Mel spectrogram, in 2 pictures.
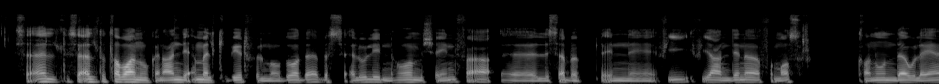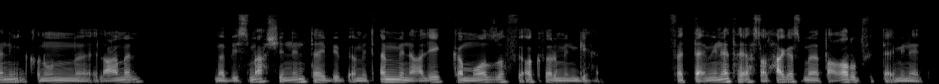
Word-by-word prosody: سألت، 130 -2 +1
سألت 120 0 +4
طبعًا 115 -2 +8
وكان 100 0 -1
عندي 100 +1 +4
أمَل 110 -2 +3
كبير 105 +3 -1
في - - -10
الموضوع 90 +3 0
ده، 115 +4 0
بس 110 -2 -4
قالوا 105 +3 -2
لي 115 0 0
إن 100 -4 -2
هو 105 +3 0
مش 100 -2 -3
هينفَع 110 +3 0
آآ 90 -2 -3
لسبب، 90 0 -1 0.2
لإن 85 -2 -3
في 115 +3 -4
في 110 - -5
عندنا 105 +1 +1
في - - -10
مصر - - -3 0.4
قانون 100 +2 -1
دولة 100 -1 +3
يعني، 105 +4 -1
قانون 95 0 -3
العمل 100 +8 -2 0.8
ما 90 - 0
بيسمَحش 105 +10 0
إن 100 0 -3
أنت 125 +2 -3
ي 105 -2 +1
بيبقى 90 -1 -6
متأمن 110 +3 0
عليك 105 +8 -1
كموظف 105 +5 0
في 120 - -6
أكتر 100 -2 -1
من 95 -1 -3
جهة. 90 -1 -7 0.7
فالتأمينات 115 +7 +1
هيحصَل - - +1
حاجة 110 +2 +5
اسمها 105 -6 -1
تعارُض 110 +2 +2
في - - -15
التأمينات. 85 -2 -5
100 Hz, 160 wpm, -32 LUFS, 95-110 Hz, 0.8 s, طبعًا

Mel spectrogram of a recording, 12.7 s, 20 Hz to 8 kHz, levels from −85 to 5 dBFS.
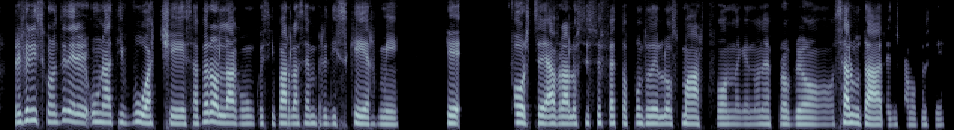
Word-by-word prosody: preferiscono 215 0 0
tenere 205 -3 +1
una 200 -2 0
TV 195 +1 -1
accesa, 170 -1 0
però 210 +2 +5
là 180 -2 +4
comunque 165 0 -7
si 175 +1 -10
parla 170 -1 +2
sempre 175 -1 -5
di 165 - -8
schermi, 160 -4 -1 0.6
che 175 -2 +2 0.6
forse 185 -2 +3
avrà 165 0 +5
lo 165 0 0
stesso 175 +2 -8
effetto 175 -1 -3
appunto 170 +1 -4
dello 165 -1 +1
smartphone, 155 -2 -2
che 155 0 -10
non 155 +1 -9
è 155 -1 -3
proprio 150 -1 -2
salutare, 155 -6 +3
diciamo 145 -1 -12
così. 145 -1 -14
170 Hz, 135 wpm, -23 LUFS, 155-185 Hz, 0.6 s, però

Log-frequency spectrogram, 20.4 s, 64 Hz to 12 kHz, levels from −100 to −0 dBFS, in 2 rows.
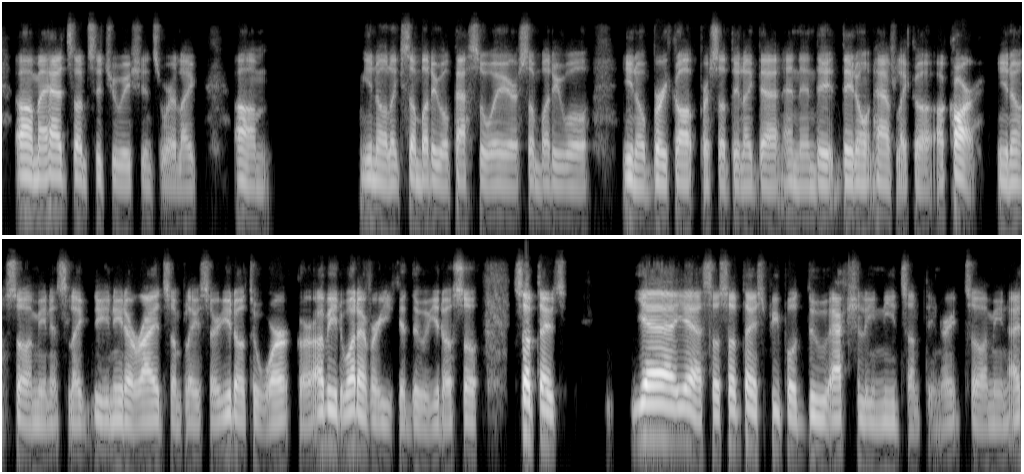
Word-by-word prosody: um, 120 -2 +4
I 115 - +2
had 120 -1 +2
some 110 - -3
situations 100 -3 -8
where, - - -7
like, 95 0 -7 0.4
um, 95 -1 -2 0.9
you 115 0 -4
know, 110 -2 -2
like, 100 0 -4
somebody 110 0 -1
will 100 -1 -5
pass 105 - -4
away 100 0 -3
or 95 - -5
somebody 100 -1 -6
will, 95 -1 -6 0.3
you 120 -1 +1
know, 100 -1 -3
break 105 +2 -1
up 105 -1 +1
or - - -5
something 100 -1 -5
like 95 -1 -5
that, 95 -1 -1
and 105 -2 -6
then 100 0 -7
they 100 -1 0
they 105 -1 0
don't 105 -1 -3
have 100 -2 -2
like - - -7
a - - -3 0.2
a - - -4
car, - - +4 0.2
you 105 -1 -2
know. 105 -1 -2
So 100 - -1
I - - -7
mean 100 0 -6
it's - - -7
like, 95 0 -3
"Do 110 - -2
you 100 0 -4
need 105 -1 0
a - - +3
ride 105 +1 +3
someplace 100 0 -6
or, 100 - -4
you 120 +2 0
know, 105 - 0
to 105 - -6
work 100 +3 +1
or," - - -2
I 125 - +5
mean, 130 -2 +2
whatever 110 -5 +4
you 95 -2 -6
could 90 - -6
do, 95 -3 -6
you 95 +3 -4
know. 95 - -2
So, - - -1 0.4
sometimes - - +5 0.7
Yeah, 150 - +11
yeah. 135 -5 +5
So 115 - -1
sometimes 125 -1 +1
people 235 - -2
do, 105 +1 -3
actually, 105 -1 -1
need 100 -1 -9
something, - - -11
right? - - -9
So - - -5
I - - -8
mean, 95 0 -11
I - - -2
105 Hz, 230 wpm, -23 LUFS, 100-110 Hz, 0.9 s, Yeah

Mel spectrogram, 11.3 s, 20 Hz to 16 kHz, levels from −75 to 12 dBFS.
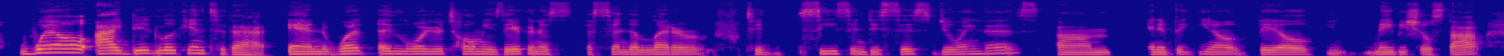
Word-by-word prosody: Well, 245 +5 +7
I 195 +1 +8
did 195 +2 +3
look 205 +1 +3
into 200 -7 -1
that, 130 -5 -2
and 160 -2 +3
what 185 +2 +2
a - - +3
lawyer 170 -1 -1
told 160 0 -3
me 160 - 0
is 145 - -5
they're 155 +1 +3
gonna 155 - -2
s 155 0 -8
send 150 0 -3
a - - +2
letter 150 0 -1
f - - -19
to 155 -4 -5 0.2
cease 175 +1 -1
and 155 -1 -3
desist 155 +2 -3
doing 155 +4 -4
this. 205 +6 -6
Um, 140 -1 -2 0.3
and 155 - -1
if 145 -1 -1
they, 150 - -8
you 160 +1 -5
know, 145 -1 -3
they'll 145 -1 0
y - - -8 0.2
maybe 145 -1 -2
she'll 65 - -1
stop. - - -1
155 Hz, 195 wpm, -23 LUFS, 145-175 Hz, 0.3 s, I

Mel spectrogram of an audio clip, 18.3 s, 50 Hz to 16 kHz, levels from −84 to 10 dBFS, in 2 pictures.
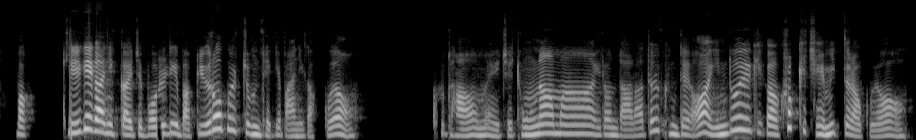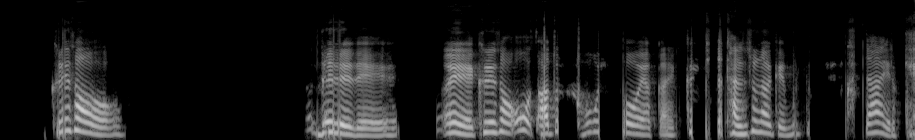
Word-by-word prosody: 막 200 -2 -3 0.3
길게 270 +6 +5
가니까 235 -9 +5
이제 190 +2 -3
멀리 215 +5 0
막 170 -6 -3
유럽을 315 +6 +3
좀 225 -4 +1
되게 185 0 -7
많이 160 -1 -6
갔고요. 185 0 -3 0.7
그다음에 180 -4 -4
이제 170 +2 -9
동남아 225 +3 +1
이런 195 0 -4
나라들? 180 - -5
근데 210 -6 -4
아 240 +7 +3
인도 225 +12 +2
얘기가 250 -9 0
그렇게 375 - -2
재밌더라고요. 180 - -3 0.6
그래서 245 -10 +3 1.9
네네네. 185 -7 +2 0.5
예. 235 -6 +5
그래서 260 0 +3
'어 295 +4 +1
나도 225 +1 +3 0.2
가보고 260 +3 -8
싶어.' 235 -5 -3
약간 195 -1 -6 0.2
그냥 275 - -9
진짜 - - -7
단순하게 230 -2 0
'뭐 200 +4 -11 0.5
가자.' 250 +1 -3
이렇게. 175 -2 -9
215 Hz, 285 characters per minute, -21 LUFS, 190-250 Hz, 1.9 s, 길게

